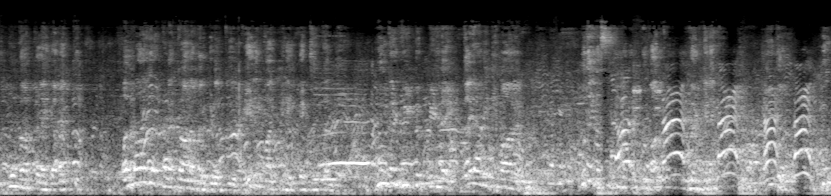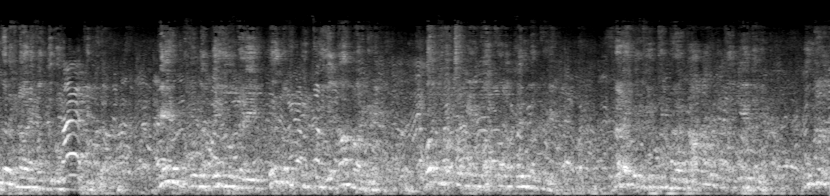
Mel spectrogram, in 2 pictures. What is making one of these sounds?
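A large crowd of people talks and shouts loudly outdoors.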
